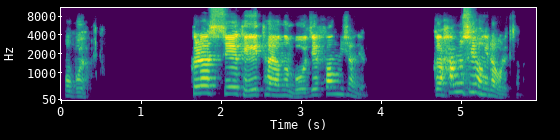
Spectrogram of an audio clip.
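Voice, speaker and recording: Lively, bright-voiced man teaching code. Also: high-pitched, normal speed, low-quality recording. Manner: thinks aloud while typing code, asks and answers his own questions. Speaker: programming instructor. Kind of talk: live coding lecture.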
